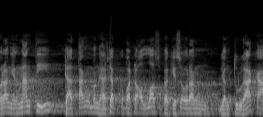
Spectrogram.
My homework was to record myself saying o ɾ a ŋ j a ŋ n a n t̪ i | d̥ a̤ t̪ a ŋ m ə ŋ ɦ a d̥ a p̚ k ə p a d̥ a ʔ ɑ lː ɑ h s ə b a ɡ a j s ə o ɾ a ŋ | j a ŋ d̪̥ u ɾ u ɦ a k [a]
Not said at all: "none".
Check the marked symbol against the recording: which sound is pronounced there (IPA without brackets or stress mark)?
a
